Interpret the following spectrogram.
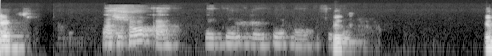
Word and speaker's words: asoka: We call it, Ашока. we, we pronounce commonly.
